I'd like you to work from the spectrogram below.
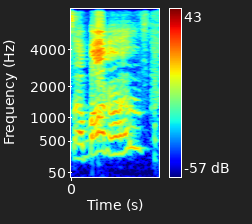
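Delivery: high loud gleeful callout; high excited joke exclamation; excited meme shout. Real, not acted. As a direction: blurt the meme with glee.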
